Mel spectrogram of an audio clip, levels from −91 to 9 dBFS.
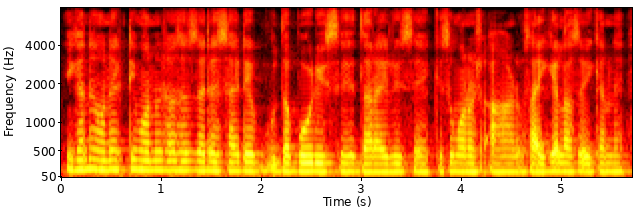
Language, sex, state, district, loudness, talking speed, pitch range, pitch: Bengali, male, Tripura, West Tripura, -16 LUFS, 180 wpm, 135-155 Hz, 140 Hz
